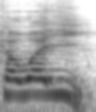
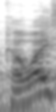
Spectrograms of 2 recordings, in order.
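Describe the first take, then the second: First: The word is said with every vowel kept. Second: The word is said with one vowel dropped. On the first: The speaker calls it right. "le vrai nom ... c'est kawaii" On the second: The speaker calls it wrong. "c'est pas kawaii / il te manque une voyelle"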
